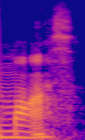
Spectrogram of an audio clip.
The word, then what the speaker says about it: moth: to sleep, maybe a moth. A moth is not a moth in mother, nor both in bother, broth in brother.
